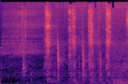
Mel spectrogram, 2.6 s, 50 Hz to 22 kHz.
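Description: A socket wrench with an 11/16 12-point socket ratchets a bolt on a grab handle mount, giving a few quick clicking bursts spaced irregularly, close and moderately loud.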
